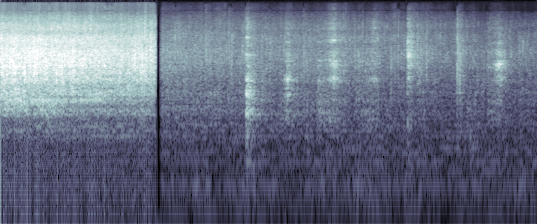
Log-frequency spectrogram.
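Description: Ground spice paste for Afghani egg masala sizzles in hot oil in a pan, a loud steady hiss at first, then quieter frying with intermittent stirring scrapes.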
